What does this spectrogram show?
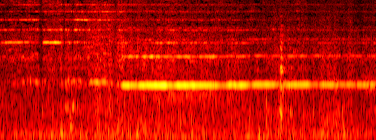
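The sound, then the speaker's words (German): A train rolls past on railway tracks beside a bridge over the zoo near Ettlinger Straße, linking the Südstadt and Südweststadt districts, its broad steady rumble joined by a thin, high metallic squeal from the wheels that comes and goes. “Links der Zoo, rechts die Bahn, Autobahn, Straßenbahn.”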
